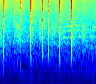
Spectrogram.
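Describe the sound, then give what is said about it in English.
Hands clap at a church gathering, putting little beats into the rhythm. A quick, uneven run of sharp, fairly faint claps falls in a syncopated pattern, with a few softer taps between the louder ones. “Let's try clapping for a second here. Give me a clap. I get a little into my clapping.”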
